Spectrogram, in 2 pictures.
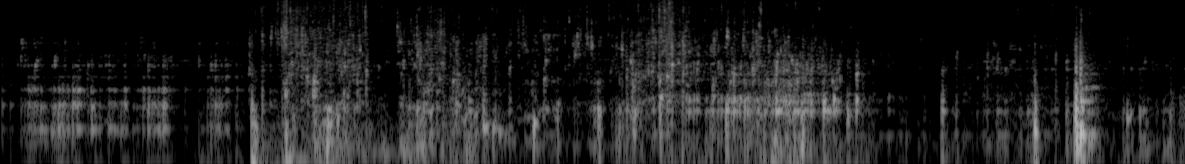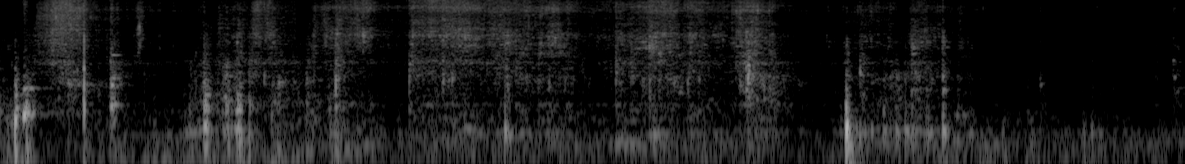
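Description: Kitchen tap running into a stainless steel sink while raw chicken pieces are swished and rinsed by hand in a bowl of water. There are a few sharp knocks, one about eight seconds in and another near the end.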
